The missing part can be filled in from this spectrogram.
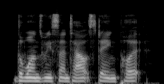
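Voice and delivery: ordinary talk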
